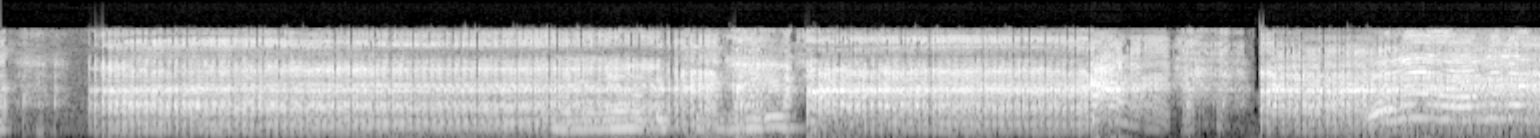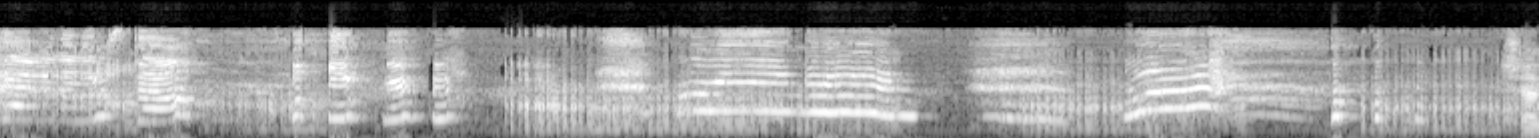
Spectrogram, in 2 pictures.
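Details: Very angry Chihuahua growling at home over pancakes; a long rumbling growl with whiny, wavering tones rises and falls, broken by pauses and overlapped by people talking.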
